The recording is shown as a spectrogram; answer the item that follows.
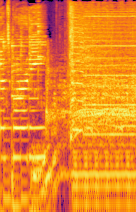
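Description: Cartoon soundtrack: a bouncy tune of plucked notes breaks off under a second in. A short sliding tone follows, then a steady whirring, buzzing machine sound effect for the animated jukebox robot as it shakes.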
